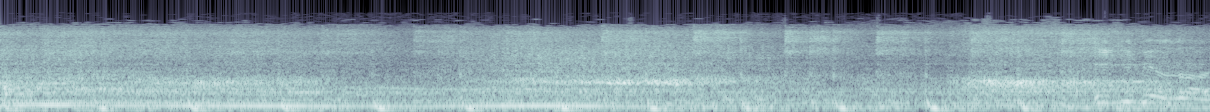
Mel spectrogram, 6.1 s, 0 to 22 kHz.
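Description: VAZ 2113 hatchback driven hard through a cone slalom: engine held at high revs for the first few seconds and tyres squealing in a few short bursts as it turns. Background music with a steady beat plays under it.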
